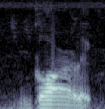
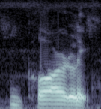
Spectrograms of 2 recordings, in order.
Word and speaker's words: garlic: Okay, so the sound of garlic, when you say this, it sounds like the word car, R. Okay, that's why I say garlic, garlic.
